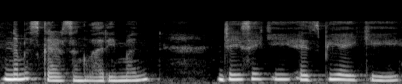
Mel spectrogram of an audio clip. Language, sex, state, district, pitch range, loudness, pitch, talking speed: Chhattisgarhi, female, Chhattisgarh, Rajnandgaon, 180-235 Hz, -16 LUFS, 215 Hz, 135 wpm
